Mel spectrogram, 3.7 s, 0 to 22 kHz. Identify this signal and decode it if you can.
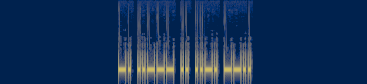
Morse code, heard as a keyed tone, about 48 wpm, 700 Hz. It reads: N2IFZ
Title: USA Call Signs Repeated 3x 50wpm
